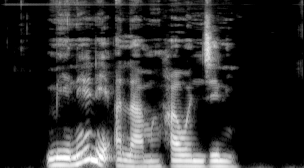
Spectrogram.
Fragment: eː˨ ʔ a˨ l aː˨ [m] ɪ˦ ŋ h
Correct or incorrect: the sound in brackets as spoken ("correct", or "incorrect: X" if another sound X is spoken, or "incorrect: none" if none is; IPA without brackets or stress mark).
correct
